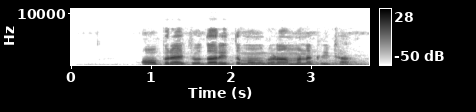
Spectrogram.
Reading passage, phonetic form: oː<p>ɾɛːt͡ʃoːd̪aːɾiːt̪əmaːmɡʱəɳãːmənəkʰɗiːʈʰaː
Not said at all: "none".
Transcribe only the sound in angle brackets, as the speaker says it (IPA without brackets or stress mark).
p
